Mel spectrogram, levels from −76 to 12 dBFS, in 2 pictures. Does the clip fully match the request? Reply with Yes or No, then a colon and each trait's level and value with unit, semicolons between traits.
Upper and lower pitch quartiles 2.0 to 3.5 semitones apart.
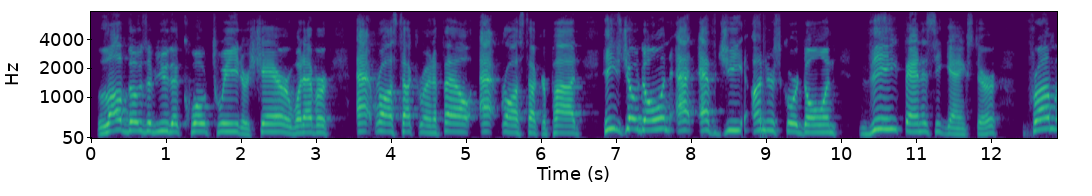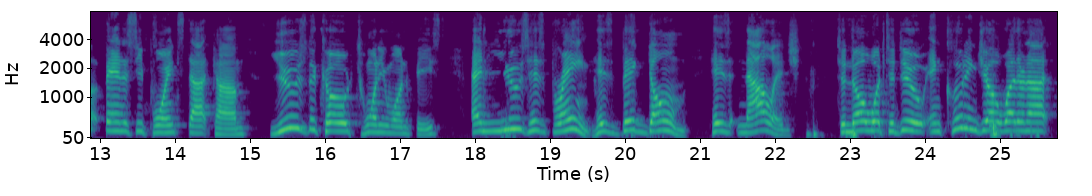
No: average, 4.1 semitones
